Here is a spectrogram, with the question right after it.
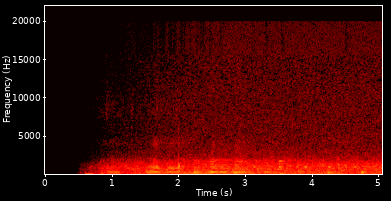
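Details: Bees and other insects buzz steadily in the quiet mountains of the Alpstein massif, Switzerland, a low droning hum that wavers in pitch as they fly past.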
